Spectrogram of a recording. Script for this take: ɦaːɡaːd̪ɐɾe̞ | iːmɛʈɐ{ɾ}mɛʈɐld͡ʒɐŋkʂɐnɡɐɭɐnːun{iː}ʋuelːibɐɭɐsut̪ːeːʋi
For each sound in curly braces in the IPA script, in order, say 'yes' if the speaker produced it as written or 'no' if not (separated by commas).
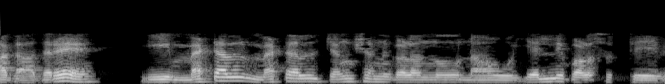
no, no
